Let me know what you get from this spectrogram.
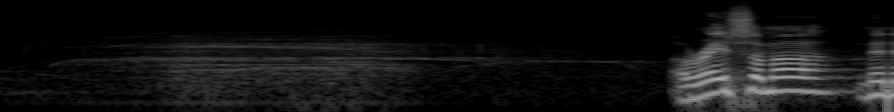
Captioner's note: attendees cheering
